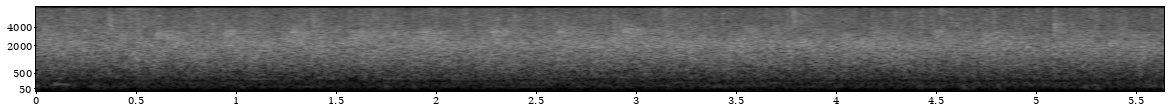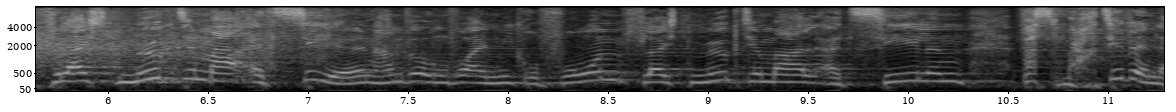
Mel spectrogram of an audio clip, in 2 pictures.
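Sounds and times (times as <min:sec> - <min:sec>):
audience applause: 0:00.0 - 0:07.4
speech: 0:05.7 - 0:11.2.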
